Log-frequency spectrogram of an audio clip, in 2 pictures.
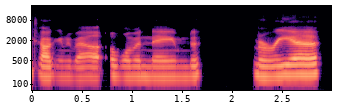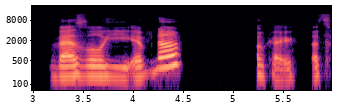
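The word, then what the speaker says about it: Mariya: so we're calling her Maria got it yeah yeah but but it's spelled m-a-r-i-y-a so I really I had to make sure it was Maria but yeah basically Maria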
